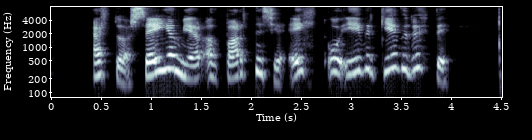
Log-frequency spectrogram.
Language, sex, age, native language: Icelandic, female, 40-49, Icelandic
